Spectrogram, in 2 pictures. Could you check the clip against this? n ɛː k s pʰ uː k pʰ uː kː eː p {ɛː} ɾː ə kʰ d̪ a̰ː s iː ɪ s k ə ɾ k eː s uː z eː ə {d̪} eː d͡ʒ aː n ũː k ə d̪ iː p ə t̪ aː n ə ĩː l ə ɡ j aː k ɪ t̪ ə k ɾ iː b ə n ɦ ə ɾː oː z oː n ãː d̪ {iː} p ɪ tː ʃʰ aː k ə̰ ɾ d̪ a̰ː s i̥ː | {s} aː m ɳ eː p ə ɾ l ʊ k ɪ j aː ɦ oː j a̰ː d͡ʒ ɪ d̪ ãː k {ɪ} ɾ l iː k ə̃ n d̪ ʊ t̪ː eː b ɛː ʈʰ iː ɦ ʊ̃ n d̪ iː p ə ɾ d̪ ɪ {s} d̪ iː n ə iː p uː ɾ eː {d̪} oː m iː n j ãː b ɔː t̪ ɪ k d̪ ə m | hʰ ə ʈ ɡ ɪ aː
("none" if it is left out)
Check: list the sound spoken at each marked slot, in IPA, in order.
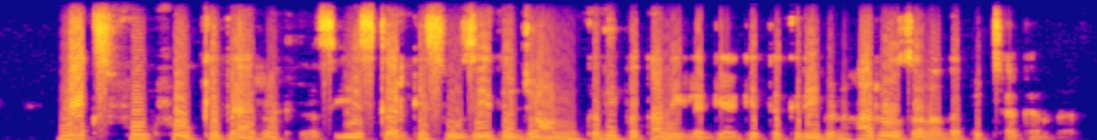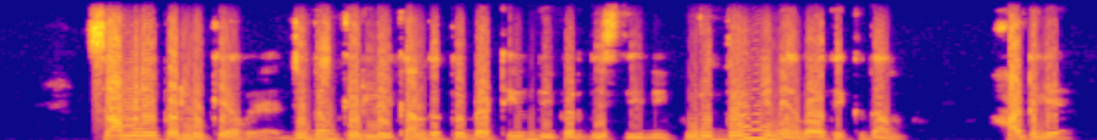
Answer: ɛː, t̪, aː, s, ɪ, s, d̪

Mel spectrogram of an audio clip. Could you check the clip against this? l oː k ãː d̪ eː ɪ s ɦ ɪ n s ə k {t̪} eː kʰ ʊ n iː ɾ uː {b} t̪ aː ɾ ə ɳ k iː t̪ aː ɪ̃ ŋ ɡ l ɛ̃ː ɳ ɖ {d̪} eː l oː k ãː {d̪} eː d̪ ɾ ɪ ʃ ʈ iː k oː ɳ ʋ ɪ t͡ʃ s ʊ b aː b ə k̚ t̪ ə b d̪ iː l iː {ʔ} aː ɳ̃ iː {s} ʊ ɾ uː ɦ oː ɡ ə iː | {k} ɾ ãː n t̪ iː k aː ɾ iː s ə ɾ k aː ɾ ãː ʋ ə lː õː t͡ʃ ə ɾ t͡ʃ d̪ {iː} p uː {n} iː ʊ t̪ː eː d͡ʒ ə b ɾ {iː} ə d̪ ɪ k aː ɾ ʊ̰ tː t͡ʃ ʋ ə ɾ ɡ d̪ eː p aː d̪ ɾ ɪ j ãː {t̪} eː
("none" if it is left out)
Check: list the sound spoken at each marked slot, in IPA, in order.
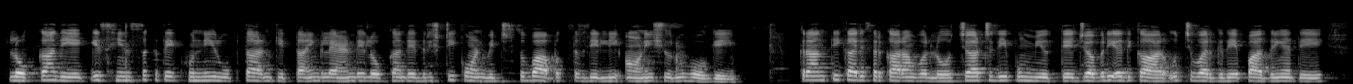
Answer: t̪, p, d̪, d̪, ʔ, ʃ, k, iː, m, iː, t̪

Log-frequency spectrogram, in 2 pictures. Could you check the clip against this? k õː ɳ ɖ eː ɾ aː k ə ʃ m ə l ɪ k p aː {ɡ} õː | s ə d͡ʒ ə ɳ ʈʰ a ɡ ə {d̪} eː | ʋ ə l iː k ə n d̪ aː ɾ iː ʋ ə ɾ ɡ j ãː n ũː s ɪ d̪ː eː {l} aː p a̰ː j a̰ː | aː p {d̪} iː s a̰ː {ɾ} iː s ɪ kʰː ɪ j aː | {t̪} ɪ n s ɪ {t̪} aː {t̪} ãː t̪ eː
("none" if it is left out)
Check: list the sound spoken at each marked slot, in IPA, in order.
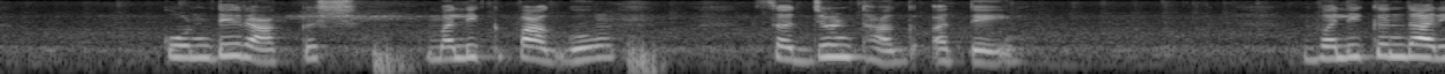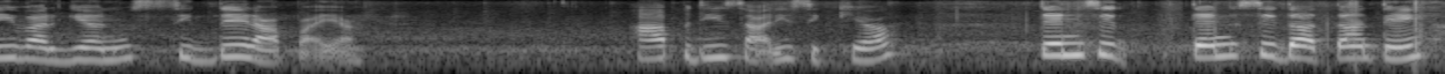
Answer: ɡ, t̪, ɾ, d̪, ɾ, t̪, d̪, t̪

